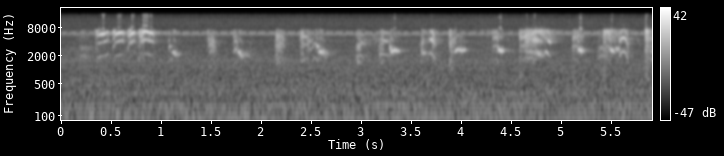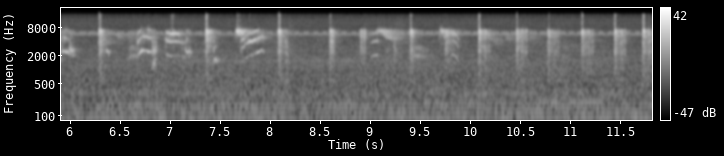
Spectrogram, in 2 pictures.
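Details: Budgerigar sounds played to start silent budgerigars calling: fainter, busy twittering and squeaky notes, with regular sharp clicks throughout.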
